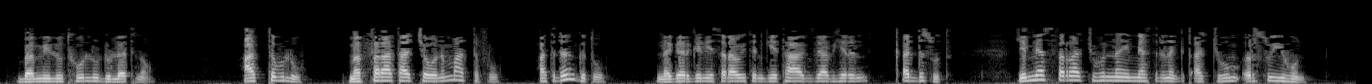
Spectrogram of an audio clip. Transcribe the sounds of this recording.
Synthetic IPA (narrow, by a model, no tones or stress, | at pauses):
bəmːilut̪hulːud̪ulət̪nə̰w | ʔat̪ʰːɨβlu | məfːəɾat̪ʰat͡ʃːɛwnɨmːat̪ːɨfɾu | ʔat̪d̪əŋɡɨt̪ʼu | nəɡəɾɡɨnjɛsəɾawit̪ʰɨnɡe̞t̪ʰaɨɡzijaβɦe̞ɾɨn | kʼəd̪ːɨsut̪ | jɛmːijasfərːat͡ʃːɪhɨnːajɛmːijasd̪ənəɡːɨt̪ʼat͡ʃːɪhɨmʔɨ̰ɾsujɪɦun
